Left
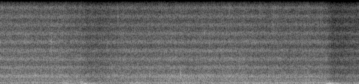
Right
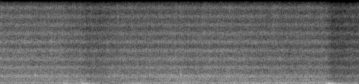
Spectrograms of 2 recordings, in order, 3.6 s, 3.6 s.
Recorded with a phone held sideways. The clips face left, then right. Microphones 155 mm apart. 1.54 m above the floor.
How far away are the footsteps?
About 1.5 m.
